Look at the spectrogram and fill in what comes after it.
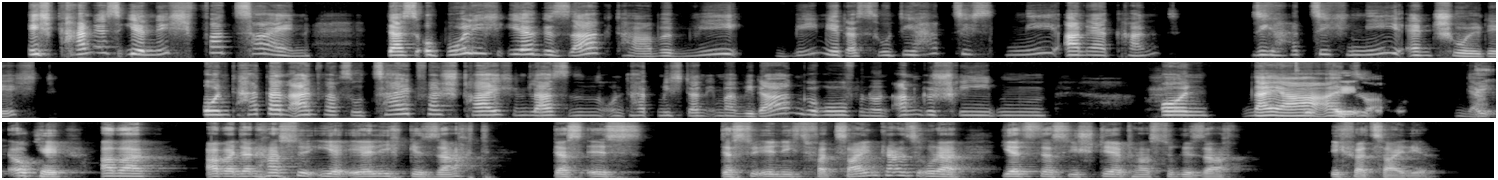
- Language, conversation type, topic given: German, unstructured, Wie kann man Vertrauen in einer Beziehung aufbauen?
- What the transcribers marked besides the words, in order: other background noise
